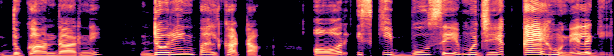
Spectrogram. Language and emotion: Urdu, disgusted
